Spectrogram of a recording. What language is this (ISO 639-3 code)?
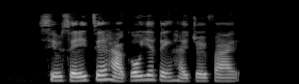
yue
